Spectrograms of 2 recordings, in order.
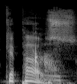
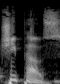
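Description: First: The word begins with a k sound. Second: The word begins with a ch sound.

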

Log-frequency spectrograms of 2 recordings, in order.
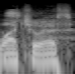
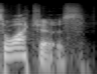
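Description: First: OS is said as two separate letters. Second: It is one word rhyming with nachos. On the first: The speaker calls it wrong. "is not Watch OS" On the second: The speaker calls it right. "Rhymes with nachos"

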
